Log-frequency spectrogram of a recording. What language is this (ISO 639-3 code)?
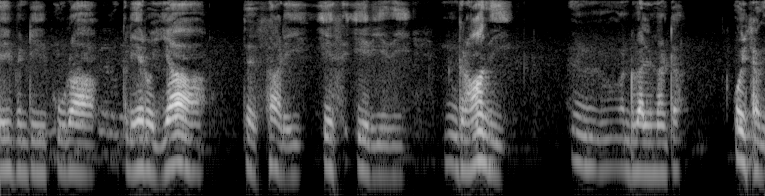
doi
